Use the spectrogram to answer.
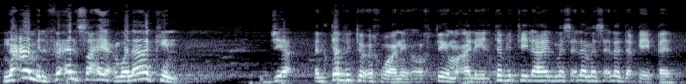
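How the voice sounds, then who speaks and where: A man's voice: sits high, lively intonation, racing. A man with an Iraqi accent lecturing a class on grammar, asking questions and answering them himself. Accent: Iraqi Arabic. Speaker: grammar teacher. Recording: dull lo-fi recording.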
